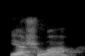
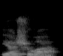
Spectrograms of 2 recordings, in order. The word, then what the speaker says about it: Yeshua: I have an amazing connection with Yeshua, my spiritual guide. And that's Hebrew for Jesus. He liked the Hebrew pronunciation when I chatted with him.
